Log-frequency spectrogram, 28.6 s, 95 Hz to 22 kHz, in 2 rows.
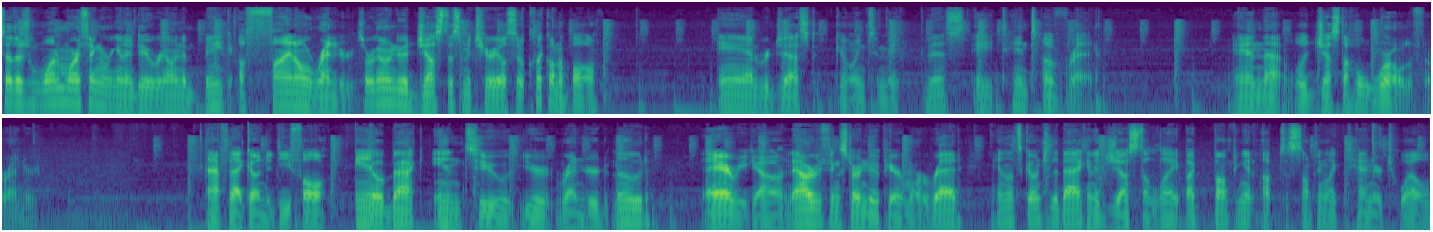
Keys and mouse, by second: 5.3-8.9 right drag, 15.5-16.2 middle drag, 16.2 ctrl+s, 17.9 shift+z.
